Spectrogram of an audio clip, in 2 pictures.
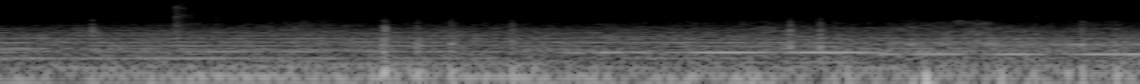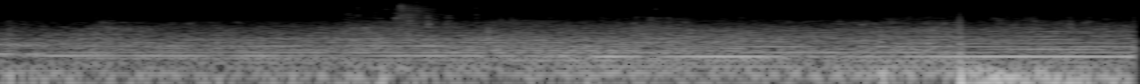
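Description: Slow orchestral-style film score of long held low notes that step down in pitch over a low rumble.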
